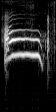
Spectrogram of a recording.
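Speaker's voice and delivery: very high, loud startled shriek; alarmed shriek. A narrator's reading. Hedgehog seeing the dragon kite, high frightened shriek. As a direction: let out a frightened little shriek.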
